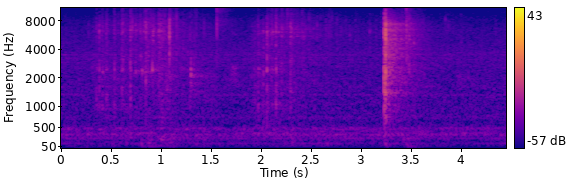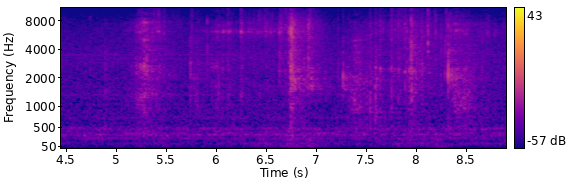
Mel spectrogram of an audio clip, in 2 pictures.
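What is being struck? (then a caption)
Bar of soap cut with a blade. A solid oval white bar of soap, held in one hand, is carved and scraped with a yellow box-cutter blade, and the shavings fall onto the table. A steady, dry scraping texture runs throughout, broken by a few sharper, brighter cutting snaps, the loudest about a third of the way in.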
